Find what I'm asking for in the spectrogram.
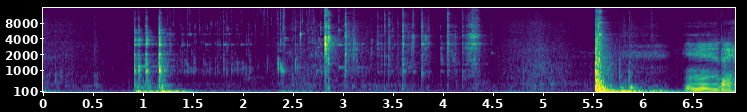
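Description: Vodka is poured from a bottle into a glass while a pineapple juice cocktail is being mixed. Short clinks and knocks of glass and bottle frame a brief splashing pour, heard up close.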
